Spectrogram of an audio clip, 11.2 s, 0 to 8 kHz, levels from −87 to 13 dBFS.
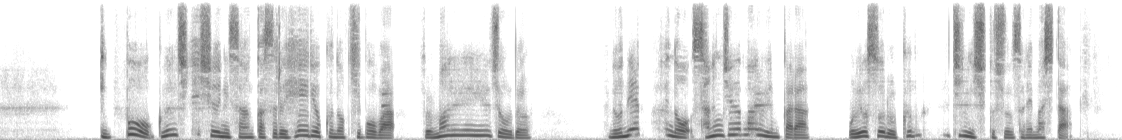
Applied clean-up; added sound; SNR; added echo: neural diffusion model UNIVERSE++.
